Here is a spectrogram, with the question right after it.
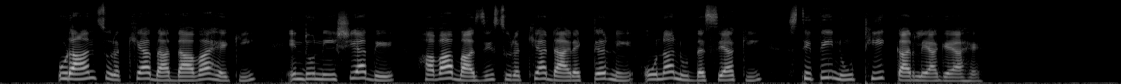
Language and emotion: Punjabi, neutral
